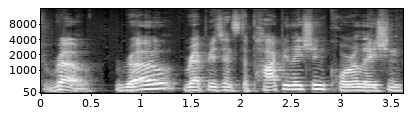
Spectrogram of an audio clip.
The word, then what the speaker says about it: rho: are stated like this this Greek letter here is not P it's pronounced row row represents the population correlation coefficient so when rho equals zero that means there's no correlation but if rho doesn't equal zero that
